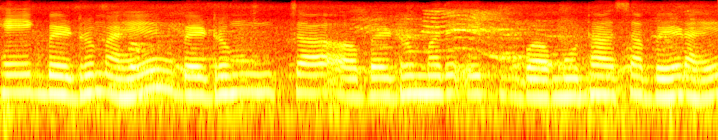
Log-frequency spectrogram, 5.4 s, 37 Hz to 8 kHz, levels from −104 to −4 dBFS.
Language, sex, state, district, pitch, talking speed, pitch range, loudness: Marathi, female, Maharashtra, Mumbai Suburban, 215 Hz, 165 wpm, 205-225 Hz, -13 LUFS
